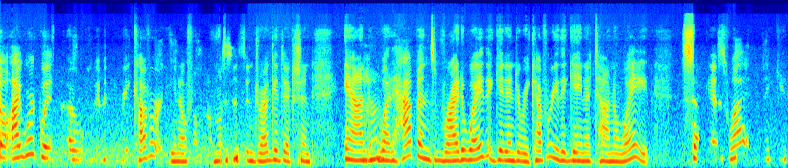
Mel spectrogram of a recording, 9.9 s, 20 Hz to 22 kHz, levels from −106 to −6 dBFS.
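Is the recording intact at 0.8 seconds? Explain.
No. From 0.62 to 1.63 s the speech dips sharply, by roughly 20 dB at its lowest, across about a second; this is speech suppressed in double talk, likely an echo canceller turning down the talker while the far end also spoke. From 0.68 to 1.09 s a faint second voice sits underneath, around 30 dB below the speech; this is the other side's voice leaking through, likely loudspeaker playback the echo canceller failed to remove from the microphone.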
